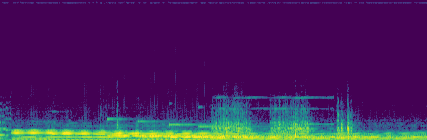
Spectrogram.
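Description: An old-style telephone bell rings in short repeated bursts over a steady low hum, fairly close and loud.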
